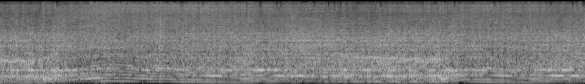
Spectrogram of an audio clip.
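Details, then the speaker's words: 1995 Honda CR250 two-stroke blipped twice, revs climbing slowly and flat instead of snapping up; bog caused by exhaust power valves stuck closed, power valve shaft not rotating on throttle. "that vertical line on the shaft there is supposed to go horizontal as you hit the throttle and those power valves are supposed to open they're not opening at all"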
